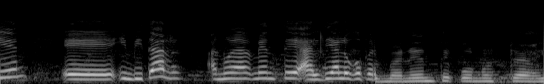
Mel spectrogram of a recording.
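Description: A section at the wrong speed runs from 3.75 s to the end of the clip at 5.44 s, where the audio suddenly drops to 0.6 times its original rate. Because speed and pitch are tied together here, everything in that stretch turns slow and deep, falling by around ten semitones. The sound is most likely being played back against the wrong clock, so fewer samples per second are consumed than were captured.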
